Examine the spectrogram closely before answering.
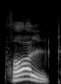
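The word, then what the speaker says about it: fault: এ ইউ এল টি ফল্ট যদি কোন শব্দে আমরা এ ইউ ভাওয়েল ব্লেন্ডিং ওয়ার্ড দেখতে পাই ও সাউন্ড করে দেবো যেমন আরো কয়েকটি ওয়ার্ড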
